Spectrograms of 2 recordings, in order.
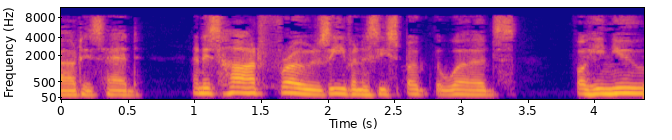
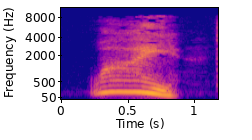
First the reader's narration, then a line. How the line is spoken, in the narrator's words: Taran whispered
